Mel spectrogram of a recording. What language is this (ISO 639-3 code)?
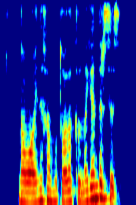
uzb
